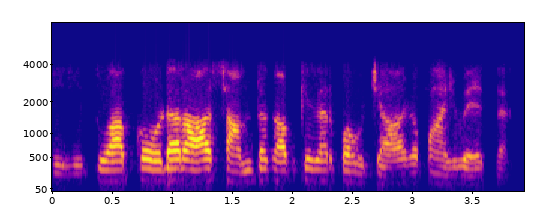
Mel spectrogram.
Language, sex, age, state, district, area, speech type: Hindi, male, 18-30, Madhya Pradesh, Harda, urban, conversation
